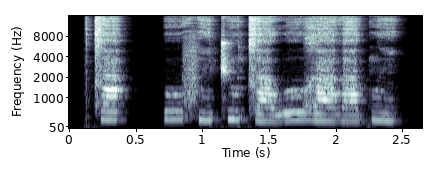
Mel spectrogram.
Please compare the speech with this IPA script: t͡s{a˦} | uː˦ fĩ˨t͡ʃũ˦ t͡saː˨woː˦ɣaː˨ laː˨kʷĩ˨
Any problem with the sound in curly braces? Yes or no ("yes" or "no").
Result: no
